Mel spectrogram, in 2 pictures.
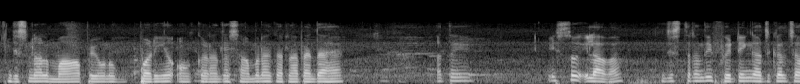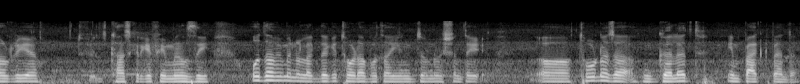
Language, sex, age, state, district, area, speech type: Punjabi, male, 18-30, Punjab, Patiala, urban, spontaneous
